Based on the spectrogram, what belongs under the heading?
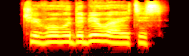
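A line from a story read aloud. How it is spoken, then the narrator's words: Furious roar, losing control. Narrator (Russian): взревел граф, потеряв самообладание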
